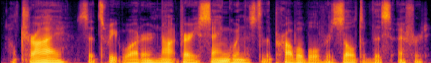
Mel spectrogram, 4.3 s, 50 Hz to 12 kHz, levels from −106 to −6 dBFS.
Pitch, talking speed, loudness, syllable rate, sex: 90 Hz, 210 wpm, -21 LUFS, 6.1 syllables/s, male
